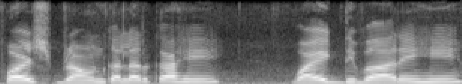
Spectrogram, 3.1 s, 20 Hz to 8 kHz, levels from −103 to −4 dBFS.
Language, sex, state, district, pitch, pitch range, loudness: Hindi, female, Madhya Pradesh, Bhopal, 255 Hz, 235-270 Hz, -16 LUFS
